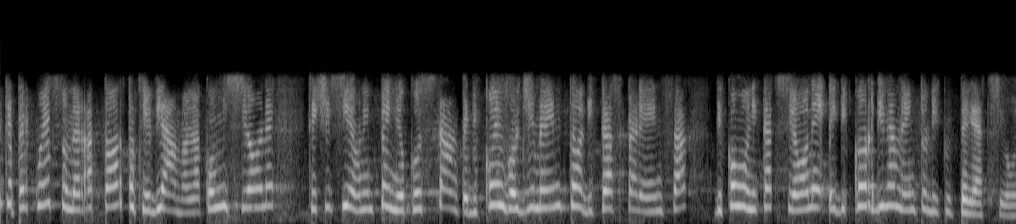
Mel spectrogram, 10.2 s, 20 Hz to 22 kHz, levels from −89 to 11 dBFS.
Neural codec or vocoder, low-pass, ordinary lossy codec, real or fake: codec, 16 kHz, 1 kbps, X-Codec, HuBERT features, trained on general audio; 5.4 kHz; Opus, 16 kbps; fake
